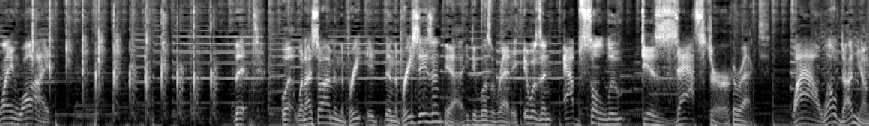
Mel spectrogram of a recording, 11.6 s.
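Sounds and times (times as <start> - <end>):
speech: 0.0 - 1.0, 3.1 - 11.5
sharp hand claps: 0.2 - 3.2.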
